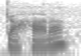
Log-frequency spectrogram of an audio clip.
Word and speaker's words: Gahanna: Gahanna? – I guess. G-A-H-A-N-N-A. – Gahanna it is.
